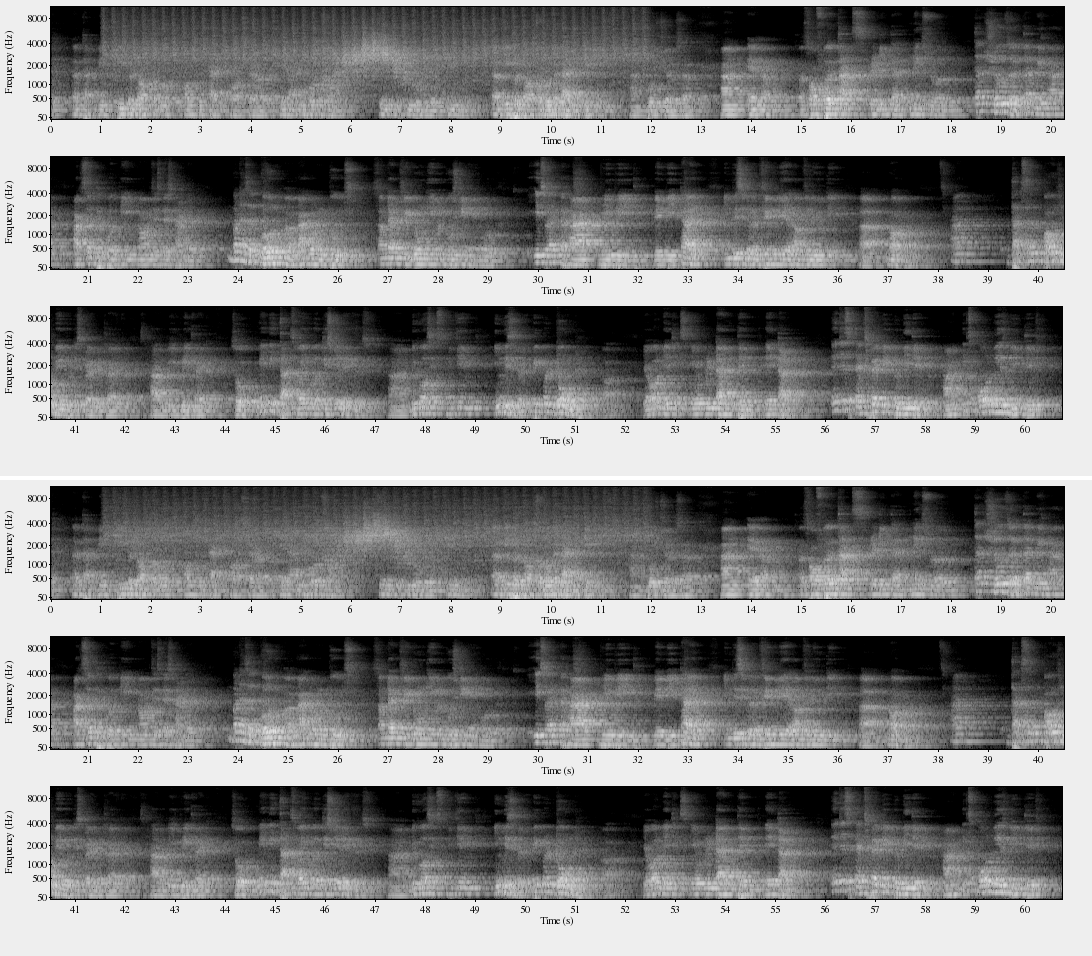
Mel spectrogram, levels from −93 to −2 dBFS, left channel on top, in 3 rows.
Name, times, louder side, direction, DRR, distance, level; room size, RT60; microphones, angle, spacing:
voice 1, 0.4-2.4 2.6-5.8 6.5-8.3 8.8-11.0 11.6-12.8 13.4-14.6 14.9-17.9 18.5-23.1 23.8-26.2 26.8-29.0 29.8-31.8 32.3-33.2 33.7-35.9 36.4-37.4 38.2-38.6 39.3-42.0 42.5-43.6 44.1-46.8 47.2-48.9 49.4-51.1 51.5-51.7 52.3-55.3 56.1-58.0 58.3-60.3, equal, 15° right, -16 dB, 1.5 m, -25 dB
sound 1, 1.0-12.0, left 2 dB, 80° left, 0.5 m, -36 dB
3.5 x 2.5 x 3.4 m, 2.5 s
head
